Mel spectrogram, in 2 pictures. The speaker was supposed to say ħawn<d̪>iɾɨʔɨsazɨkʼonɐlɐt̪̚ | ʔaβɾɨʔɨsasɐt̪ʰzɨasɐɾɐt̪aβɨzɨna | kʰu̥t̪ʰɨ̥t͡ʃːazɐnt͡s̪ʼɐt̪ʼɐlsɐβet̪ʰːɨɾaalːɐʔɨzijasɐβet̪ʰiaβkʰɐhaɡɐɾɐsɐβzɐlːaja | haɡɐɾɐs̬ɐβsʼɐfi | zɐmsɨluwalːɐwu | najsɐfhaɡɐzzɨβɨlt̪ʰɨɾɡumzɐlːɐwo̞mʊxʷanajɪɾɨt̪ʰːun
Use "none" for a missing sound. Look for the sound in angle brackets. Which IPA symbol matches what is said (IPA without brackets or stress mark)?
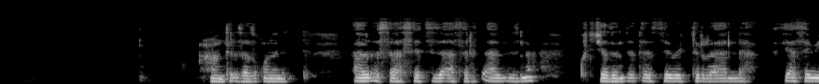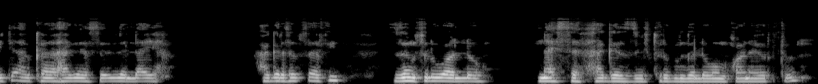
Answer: t̪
